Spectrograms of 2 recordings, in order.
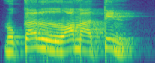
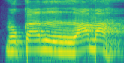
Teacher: तो मुकर्रमातिन से क्या पढ़ेंगे? मुकर्रमा, आखिर में हा की आवाज़ आना लाजमी है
